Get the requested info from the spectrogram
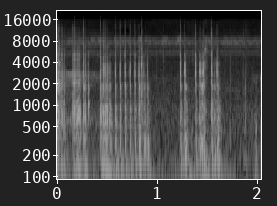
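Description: Crickets chirring steadily in a high, even tone, under a run of quick clicks and crackles that is densest about half a second in and again briefly near the end.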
